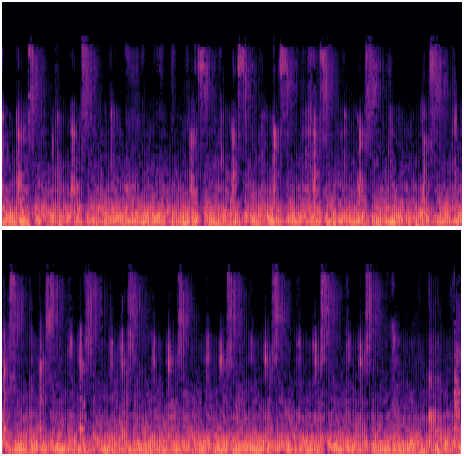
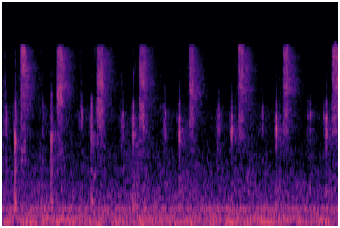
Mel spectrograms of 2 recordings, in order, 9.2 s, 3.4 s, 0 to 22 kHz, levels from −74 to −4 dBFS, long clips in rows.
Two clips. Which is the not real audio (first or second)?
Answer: first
